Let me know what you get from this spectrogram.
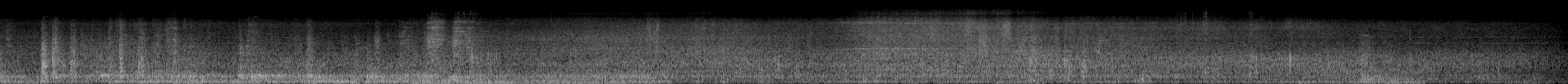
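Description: Freight cars rolling along the track, the wheels clicking over rail joints among steady rolling noise. The sound fades near the end as the last car draws away.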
